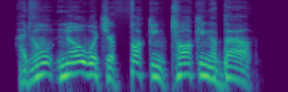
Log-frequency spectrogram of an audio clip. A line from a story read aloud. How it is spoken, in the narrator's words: said through gritted teeth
